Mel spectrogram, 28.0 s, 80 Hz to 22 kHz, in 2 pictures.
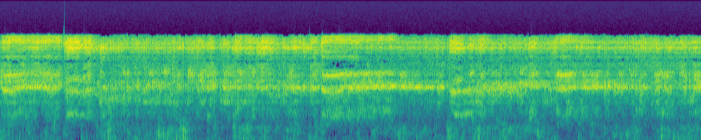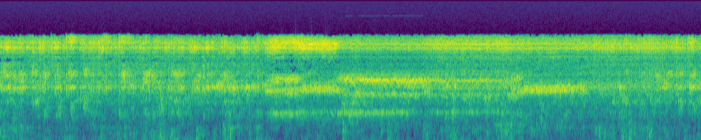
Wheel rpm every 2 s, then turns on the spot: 230, 230, 230, 230, 230, 230, 230, 230, 230, 230, 220, 210, 220, 230.
none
